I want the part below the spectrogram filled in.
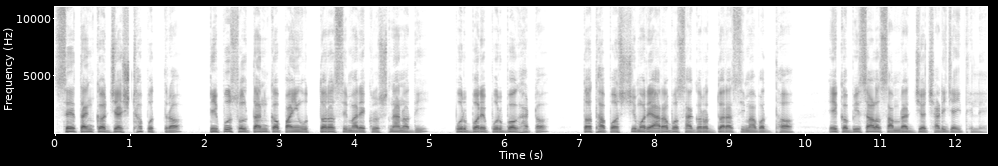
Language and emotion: Odia, neutral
